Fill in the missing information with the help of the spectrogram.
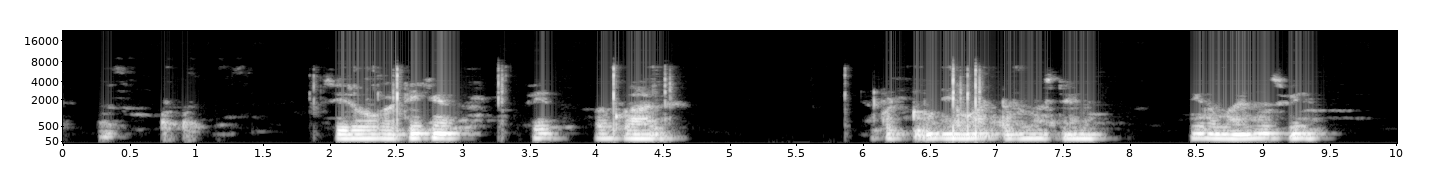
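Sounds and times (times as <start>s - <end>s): man speaking: 1.9s - 4.7s, 6.0s - 9.6s.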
